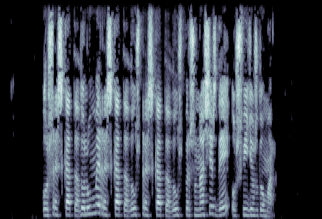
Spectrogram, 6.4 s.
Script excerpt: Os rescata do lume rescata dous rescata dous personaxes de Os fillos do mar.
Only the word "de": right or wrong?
right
